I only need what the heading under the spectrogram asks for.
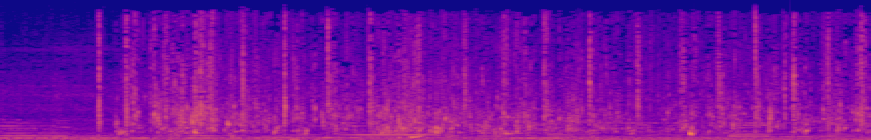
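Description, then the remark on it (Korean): A voice imitates the sound of feet kicking and splashing in water while swimming, for comparison with a KBS sound effect: a continuous run of wet, sloshing bursts at a moderate level, irregular but steady for several seconds, with no talking. “남창희 씨가 직접 들려주시는 물장구 소리 큐.”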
